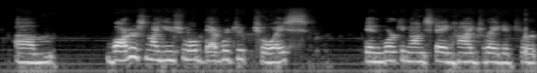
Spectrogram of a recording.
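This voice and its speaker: A woman talks very slowly in a somewhat breathy voice. Her medium pitch shows ordinary variation. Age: 70s. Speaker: patient panelist. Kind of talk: casual panel introduction.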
